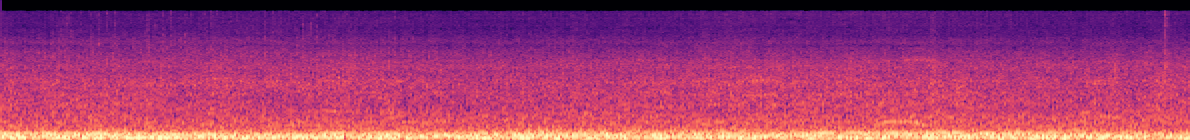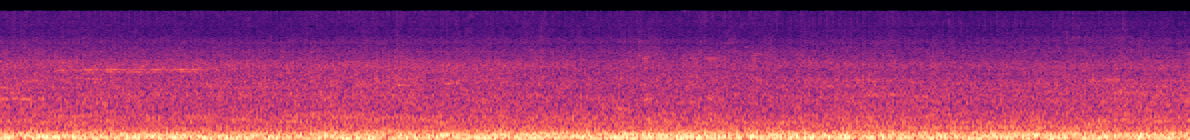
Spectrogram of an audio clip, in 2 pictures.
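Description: Traffic noise in a street jam: a steady low rumble of idling vans, cars and motorbikes, with crowd voices mixed in.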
